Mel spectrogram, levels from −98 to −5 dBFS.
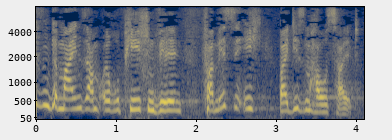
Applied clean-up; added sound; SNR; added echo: none; none; none; none.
